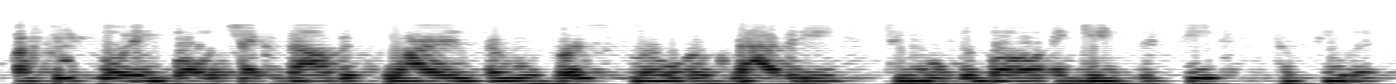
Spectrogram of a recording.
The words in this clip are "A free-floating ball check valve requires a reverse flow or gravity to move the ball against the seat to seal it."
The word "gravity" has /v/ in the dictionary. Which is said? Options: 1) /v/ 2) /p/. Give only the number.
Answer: 1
